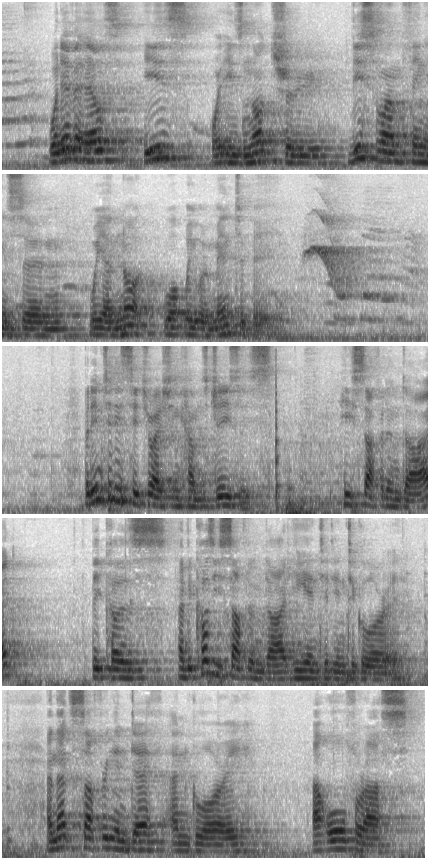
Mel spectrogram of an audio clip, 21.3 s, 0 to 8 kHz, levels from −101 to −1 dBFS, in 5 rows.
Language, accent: English, Australian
